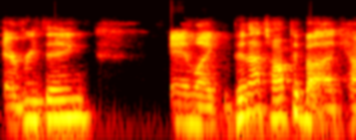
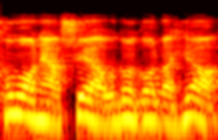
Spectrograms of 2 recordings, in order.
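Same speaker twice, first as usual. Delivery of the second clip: put-on Louisiana accent; 3 semitones higher than usual. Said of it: "the Cajun accent".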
